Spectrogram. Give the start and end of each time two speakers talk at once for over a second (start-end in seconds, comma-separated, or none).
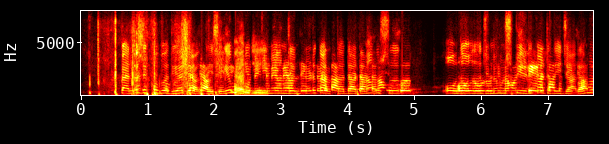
none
